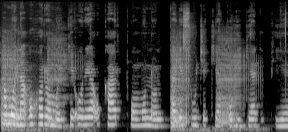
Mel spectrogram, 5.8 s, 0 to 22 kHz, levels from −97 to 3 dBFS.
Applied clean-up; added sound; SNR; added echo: classical method spectral subtraction.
